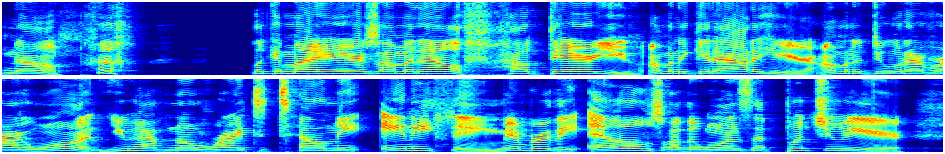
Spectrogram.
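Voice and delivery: huffy, indignant, bitter, snappy snapping back. Retelling a show's scene, imitating a character: bitter and snappy. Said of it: "she's just being bitter and snappy".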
